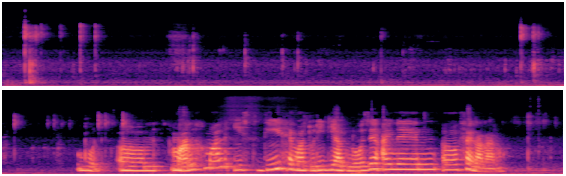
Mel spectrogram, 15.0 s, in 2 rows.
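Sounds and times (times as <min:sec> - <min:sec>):
low steady hiss: 0:00.0 - 0:14.9
typing on a computer keyboard: 0:00.2 - 0:01.4, 0:06.8 - 0:09.2, 0:14.4 - 0:14.9
speech: 0:08.7 - 0:14.2.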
